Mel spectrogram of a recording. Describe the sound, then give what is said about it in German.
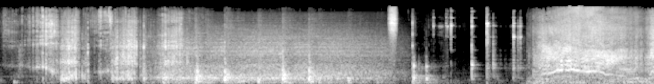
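A sequence of four sounds: crunching of chips and a train rumbling, then a few sharp clicks and pops as a beer bottle is opened, then a zipper closing with a steady rasp. No talking. “Zuerst ist Chips essen, dann ist ein Zug, das dritte ist Flaschen öffnen und das vierte den Reissverschluss zu machen.”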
